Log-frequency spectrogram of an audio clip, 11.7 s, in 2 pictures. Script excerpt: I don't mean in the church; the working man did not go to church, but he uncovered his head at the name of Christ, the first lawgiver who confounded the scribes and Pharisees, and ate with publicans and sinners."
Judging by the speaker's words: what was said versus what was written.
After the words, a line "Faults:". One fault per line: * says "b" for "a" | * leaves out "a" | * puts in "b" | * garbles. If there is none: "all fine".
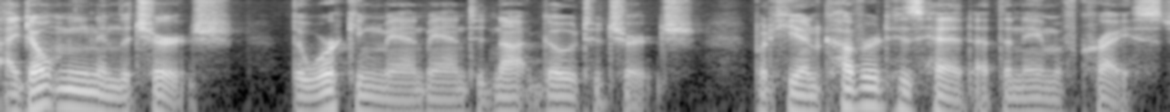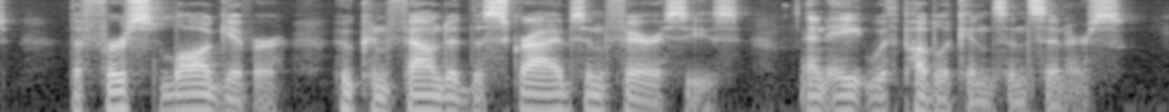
I don't mean in the church; the working man man did not go to church, but he uncovered his head at the name of Christ, the first lawgiver who confounded the scribes and Pharisees, and ate with publicans and sinners."
Faults:
* puts in "man"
